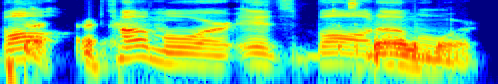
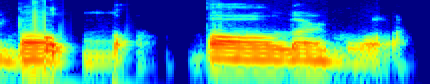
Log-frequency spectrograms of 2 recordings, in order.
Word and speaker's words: Baltimore: the camera so it it's not B to more it's bald uh others would be would sound more Baltimoreian if they say ball ber more that would be baller yeah if you say it like that let it roll off your tongue like that you'll sound like a natural Baltimore.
